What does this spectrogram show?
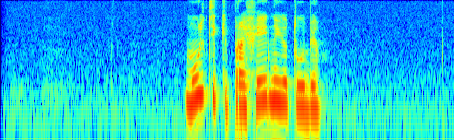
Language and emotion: Russian, neutral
